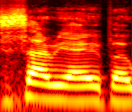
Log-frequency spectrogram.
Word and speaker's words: Sarajevo: Go on, pronounce that one differently. – No, I think you got that right. – We're going to Sarajevo, which of course is the home of the famous Sarajevo Haggadah, but much more besides.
